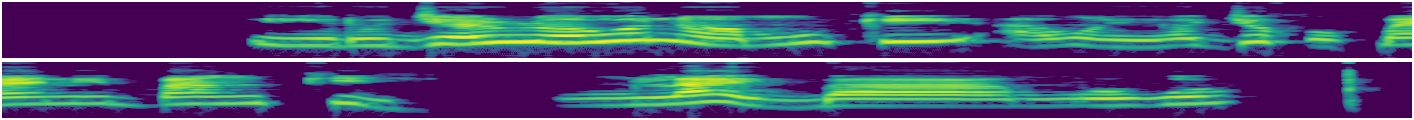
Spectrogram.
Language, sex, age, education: Yoruba, female, 30-45, tertiary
